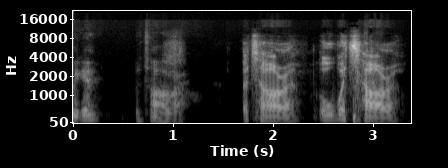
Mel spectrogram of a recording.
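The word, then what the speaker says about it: Ouattara: Atara or Watara. Okay. Watara.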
